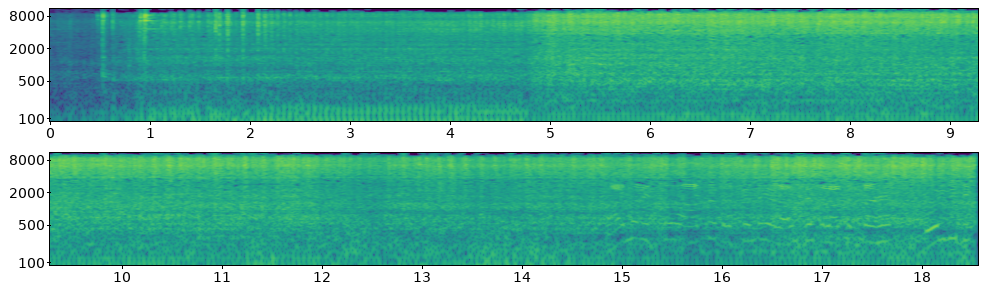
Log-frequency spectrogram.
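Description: Small engine of a walk-behind power reaper started with a few sharp clicks, catching about a second in and idling low. About five seconds in it is throttled up to a loud, steady fast run that holds.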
